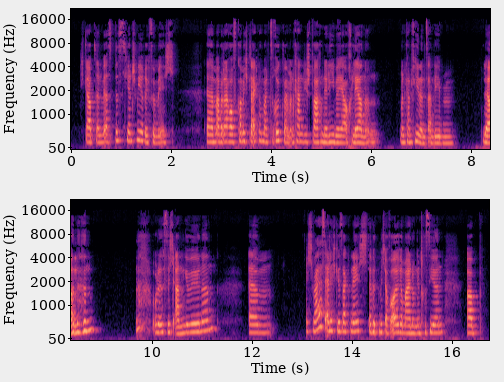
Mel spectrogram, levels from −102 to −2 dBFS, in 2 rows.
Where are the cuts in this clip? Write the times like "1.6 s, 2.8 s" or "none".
none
